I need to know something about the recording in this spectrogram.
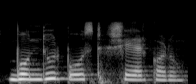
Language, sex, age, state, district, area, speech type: Bengali, female, 60+, West Bengal, Purulia, rural, read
